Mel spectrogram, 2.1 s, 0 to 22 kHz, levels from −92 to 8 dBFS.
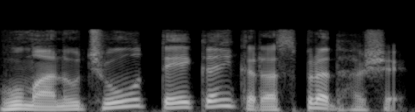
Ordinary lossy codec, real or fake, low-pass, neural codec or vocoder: none; fake; 7.2 kHz; codec, 16 kHz, 2 kbps, X-Codec, HuBERT features, trained on LibriSpeech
